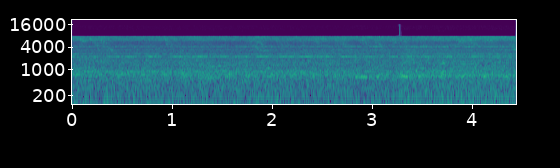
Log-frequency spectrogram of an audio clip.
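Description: Steady low rumble of a train standing at a station platform, with a faint steady whine above it.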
